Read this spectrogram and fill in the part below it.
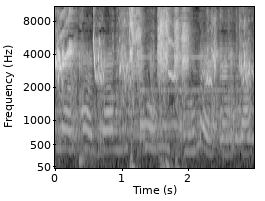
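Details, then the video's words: A happy budgie chatters with quick, buzzy sweeping chirps and warbles that rise and fall in pitch, with short pauses between bursts and soft background music underneath. "Happy budgie chirping sound"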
